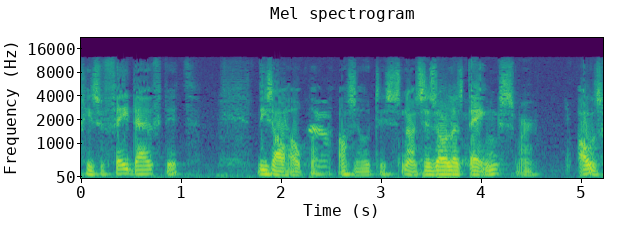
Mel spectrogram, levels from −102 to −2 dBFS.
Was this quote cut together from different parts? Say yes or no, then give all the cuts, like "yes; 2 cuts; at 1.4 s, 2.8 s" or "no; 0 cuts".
yes; 3 cuts; at 2.0 s, 2.7 s, 3.8 s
